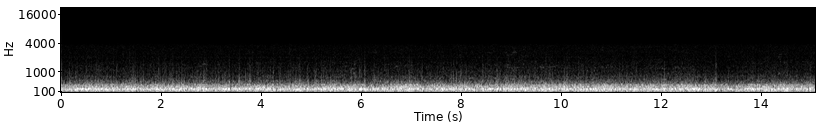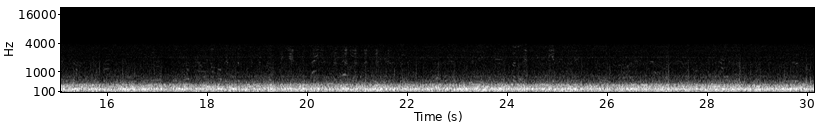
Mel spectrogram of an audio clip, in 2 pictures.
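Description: Steady low cabin noise of a Boeing 737-800 in its climb after take-off: its two CFM56-7B turbofan engines and the rush of air past the fuselage, heard inside the cabin.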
